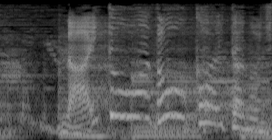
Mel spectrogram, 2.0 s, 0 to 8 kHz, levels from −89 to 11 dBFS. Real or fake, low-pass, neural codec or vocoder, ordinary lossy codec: fake; 7.2 kHz; vocoder, 24 kHz, 100 mel bands, Vocos; none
